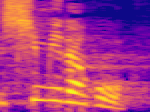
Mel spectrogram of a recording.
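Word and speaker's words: 沈: 심청 여기서 심이라고 읽는 한자은 이름으로 쓰일 때는 심이라고 읽지만 보통은 취미라고 읽습니다 가라앉을 치입니다 침수 침내 이럴 때 쓰이는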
